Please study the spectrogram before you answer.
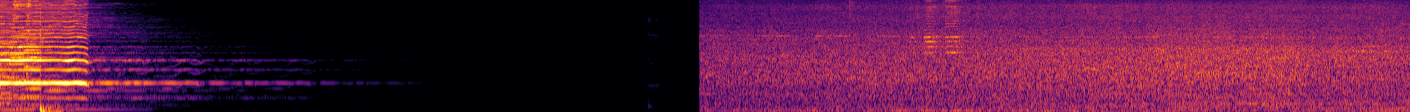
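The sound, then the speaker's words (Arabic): Road traffic noise in a traffic jam. After a fading tonal passage and a few seconds of near silence, a steady, loud roar of engines and road noise begins and holds evenly to the end. “في وسط الزحمة وخنقتها وانت رايح كليتك او شغلك”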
